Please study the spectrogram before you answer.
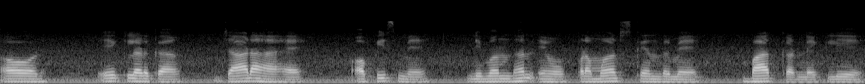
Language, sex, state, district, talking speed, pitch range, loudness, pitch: Hindi, female, Bihar, West Champaran, 120 wpm, 110-130 Hz, -19 LUFS, 120 Hz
